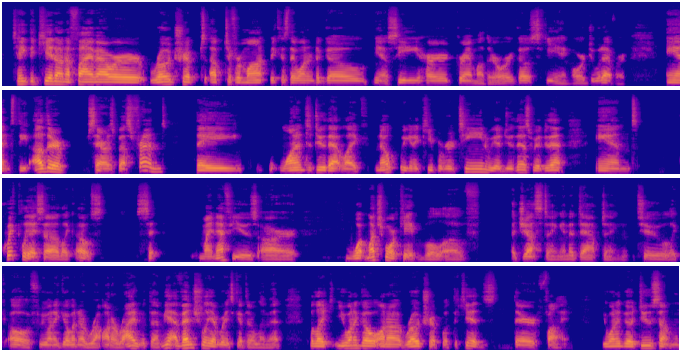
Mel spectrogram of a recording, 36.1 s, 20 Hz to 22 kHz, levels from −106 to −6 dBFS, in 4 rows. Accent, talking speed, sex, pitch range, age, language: American, 190 wpm, male, 95-115 Hz, 30-49, English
